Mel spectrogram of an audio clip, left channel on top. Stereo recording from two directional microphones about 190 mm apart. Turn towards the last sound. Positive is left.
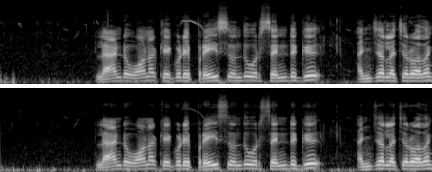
turn(degrees=-15)  # may be behind; listen again after turning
